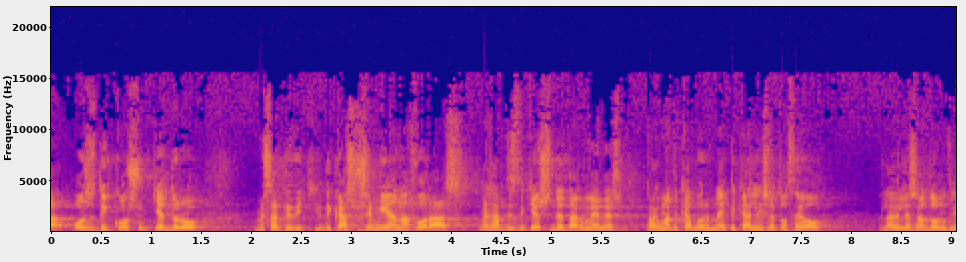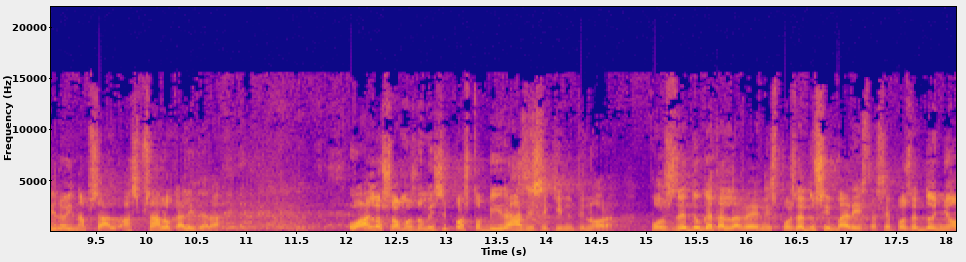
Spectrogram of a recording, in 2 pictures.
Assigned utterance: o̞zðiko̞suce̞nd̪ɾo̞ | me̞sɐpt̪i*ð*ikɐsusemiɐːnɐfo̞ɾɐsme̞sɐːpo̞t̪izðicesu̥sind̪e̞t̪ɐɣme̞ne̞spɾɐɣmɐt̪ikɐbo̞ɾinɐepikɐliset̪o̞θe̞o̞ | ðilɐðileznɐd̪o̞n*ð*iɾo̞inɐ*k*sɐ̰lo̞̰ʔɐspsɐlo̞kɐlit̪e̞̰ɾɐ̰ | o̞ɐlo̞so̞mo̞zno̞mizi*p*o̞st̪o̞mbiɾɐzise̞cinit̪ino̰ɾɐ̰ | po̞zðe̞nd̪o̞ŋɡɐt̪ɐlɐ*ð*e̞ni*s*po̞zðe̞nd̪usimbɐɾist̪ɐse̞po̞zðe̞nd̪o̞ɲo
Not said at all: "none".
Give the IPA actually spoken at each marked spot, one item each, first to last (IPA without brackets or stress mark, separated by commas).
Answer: ð, ð, p, p, v, s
